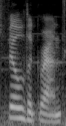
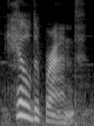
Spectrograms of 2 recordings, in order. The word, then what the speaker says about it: Hildibrand: Since parting ways, I've searched every alley and dive bar in Everkeep for signs of this Filder Grand character. It's pronounced Hildebrand.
